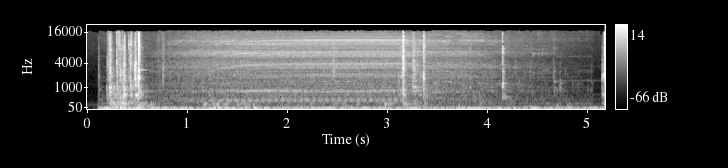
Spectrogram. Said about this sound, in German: Nebst dem charakteristischen Klang, den analoge Bandmaschinen produzieren, kommt aber auch hinzu, dass das Geräusch des laufenden Bandes und das Drücken der oft schweren Tasten etwas Anmutendes hat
